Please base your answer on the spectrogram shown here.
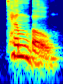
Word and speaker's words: tembo: Tembo is how you say it in Swahili, tembo.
